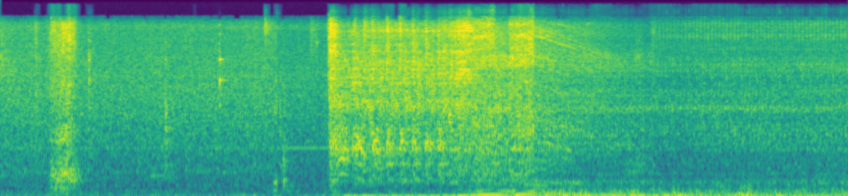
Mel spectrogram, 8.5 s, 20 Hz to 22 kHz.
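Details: Ford Raptor diesel after replacing the faulty cylinder 3 injector, which had caused misfiring: brief cranking, then it catches and settles into a steady, even idle with no misfire or stumble; running properly.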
